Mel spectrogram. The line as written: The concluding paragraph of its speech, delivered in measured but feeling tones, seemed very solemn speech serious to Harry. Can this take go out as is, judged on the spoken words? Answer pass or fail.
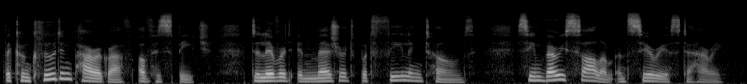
fail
